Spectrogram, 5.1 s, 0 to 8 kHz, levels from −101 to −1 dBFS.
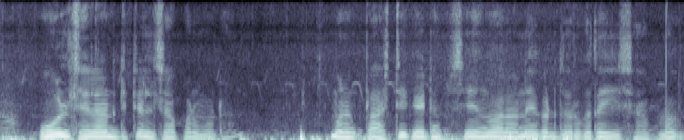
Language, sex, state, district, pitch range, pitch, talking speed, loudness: Telugu, male, Andhra Pradesh, Sri Satya Sai, 115-130 Hz, 125 Hz, 185 wpm, -17 LUFS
